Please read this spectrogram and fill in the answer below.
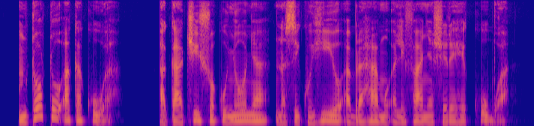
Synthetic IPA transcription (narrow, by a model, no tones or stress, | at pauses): m̩tɔtɔʔakakʰuwa̰ | a̰kaːt͡ʃiʃwakuɲɔɲanasikuɦijɔʔaɓɾaɦamuʔalifaɲaʃɛɾɛɦɛkʰuɓwa̰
